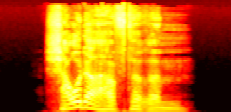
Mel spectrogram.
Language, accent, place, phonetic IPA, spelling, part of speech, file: German, Germany, Berlin, [ˈʃaʊ̯dɐhaftəʁəm], schauderhafterem, adjective, De-schauderhafterem.ogg
- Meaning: strong dative masculine/neuter singular comparative degree of schauderhaft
